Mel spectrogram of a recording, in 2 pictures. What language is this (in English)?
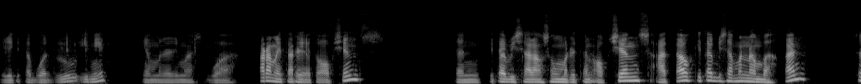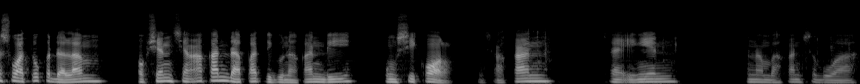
Indonesian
